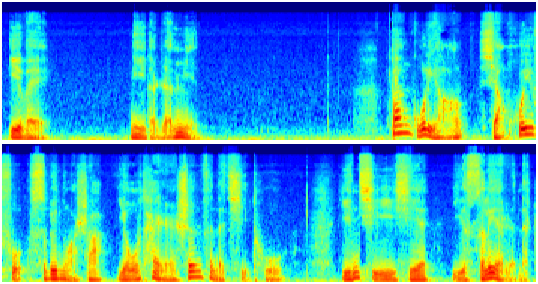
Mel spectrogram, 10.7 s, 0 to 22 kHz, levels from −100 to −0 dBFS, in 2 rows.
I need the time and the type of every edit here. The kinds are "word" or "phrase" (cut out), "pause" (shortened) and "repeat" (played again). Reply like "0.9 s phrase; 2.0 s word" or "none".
none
